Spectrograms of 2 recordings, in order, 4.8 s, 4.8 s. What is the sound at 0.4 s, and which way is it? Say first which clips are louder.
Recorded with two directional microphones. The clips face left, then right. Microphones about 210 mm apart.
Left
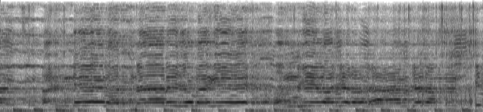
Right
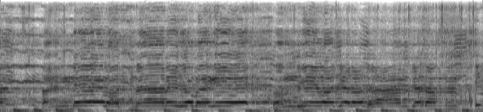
Music: right 4 dB; 60° right (ahead or behind).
